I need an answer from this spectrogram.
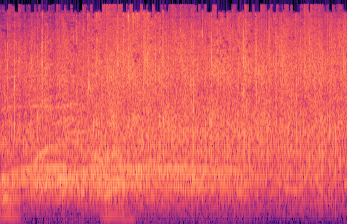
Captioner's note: cheering, applause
